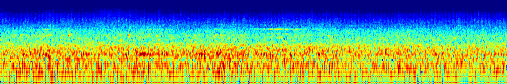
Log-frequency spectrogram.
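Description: Electric passenger train moving slowly along a station platform: a steady rumble of wheels on rail, with a faint high wheel squeal about halfway through.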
